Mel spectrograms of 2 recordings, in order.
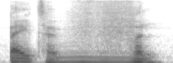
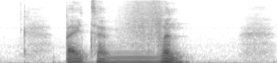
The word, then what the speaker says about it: Beethoven: and not even then so we have the letter V pronounced but now you put your teeth on your bottom lip here on your bottom lip and breathe Beethoven Beethoven the V is made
